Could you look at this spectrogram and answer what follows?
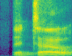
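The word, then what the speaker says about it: θῆτα: Then the theta is pronounced as Thi, just like in the word think.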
